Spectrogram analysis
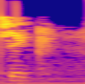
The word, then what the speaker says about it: Sikh: say I've heard it both ways I'm a seek or I'm a sick uh but uh since again people start snickering if you call it the sick religion I'll just go with my preferred pronunciation anyway seeks these are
